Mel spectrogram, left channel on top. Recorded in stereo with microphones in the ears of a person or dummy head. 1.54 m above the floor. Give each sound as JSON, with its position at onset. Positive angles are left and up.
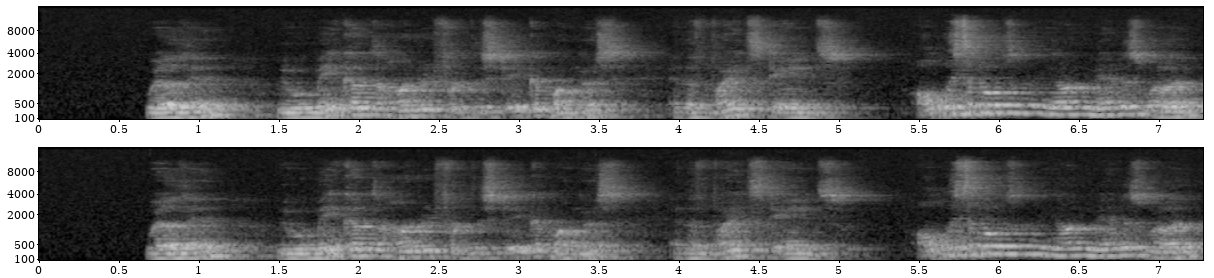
{"t": 0.7, "sound": "a man speaking", "side_deg": 20, "distance_m": 3.0}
